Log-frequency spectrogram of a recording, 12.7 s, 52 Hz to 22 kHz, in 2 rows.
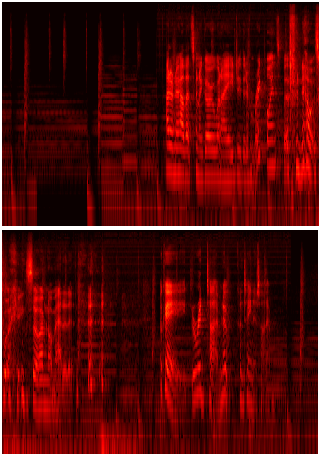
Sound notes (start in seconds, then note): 0.1 gentle music; 7.5 laughs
